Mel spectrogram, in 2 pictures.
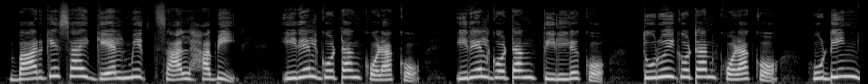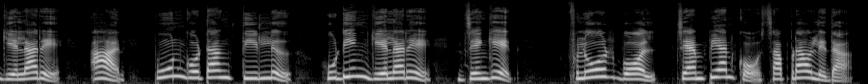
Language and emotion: Santali, neutral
